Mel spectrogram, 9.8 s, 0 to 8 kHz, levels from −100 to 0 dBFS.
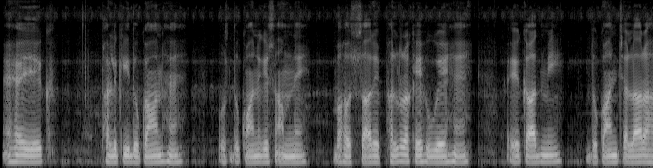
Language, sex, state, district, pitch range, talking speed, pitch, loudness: Hindi, male, Bihar, Bhagalpur, 110-115 Hz, 130 wpm, 110 Hz, -32 LUFS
